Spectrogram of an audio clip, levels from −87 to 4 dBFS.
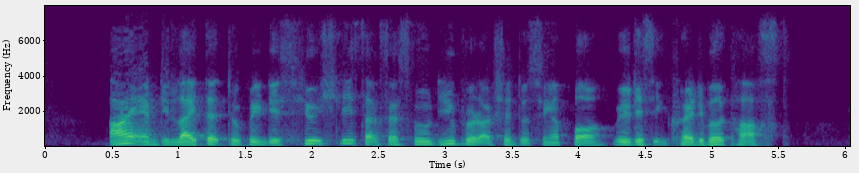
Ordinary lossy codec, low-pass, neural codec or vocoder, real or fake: Opus, 16 kbps; 7.2 kHz; vocoder, 44.1 kHz, 128 mel bands, Pupu-Vocoder; fake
